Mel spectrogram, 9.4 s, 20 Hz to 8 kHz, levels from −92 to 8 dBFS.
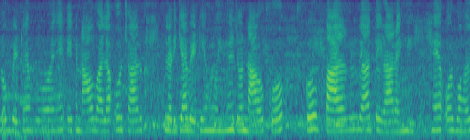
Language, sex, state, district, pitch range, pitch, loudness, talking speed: Hindi, female, Chhattisgarh, Balrampur, 225-245 Hz, 235 Hz, -18 LUFS, 155 wpm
